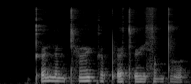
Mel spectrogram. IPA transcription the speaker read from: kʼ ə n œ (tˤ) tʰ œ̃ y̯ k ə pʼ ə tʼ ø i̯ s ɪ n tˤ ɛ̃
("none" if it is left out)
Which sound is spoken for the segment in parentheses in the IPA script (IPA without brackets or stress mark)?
n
